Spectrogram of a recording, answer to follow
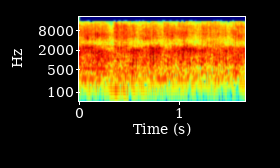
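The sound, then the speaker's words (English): An audience in the second sanctuary gives the Lord a steady round of applause, dense overlapping clapping that stays loud and even throughout without any voices standing out. “Somebody in the second sanctuary, give the Lord a round of applause right now.”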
